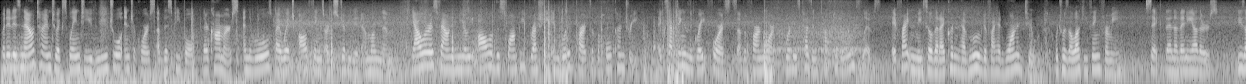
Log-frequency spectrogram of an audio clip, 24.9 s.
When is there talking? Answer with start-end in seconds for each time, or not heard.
0.0-24.8.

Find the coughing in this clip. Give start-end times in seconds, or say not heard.
not heard.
